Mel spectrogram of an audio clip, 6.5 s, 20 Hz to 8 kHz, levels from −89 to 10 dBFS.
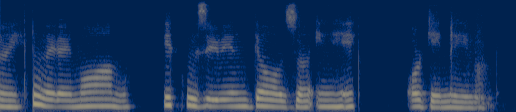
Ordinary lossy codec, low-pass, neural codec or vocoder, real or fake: Opus, 16 kbps; 7.2 kHz; codec, 16 kHz, 0.5 kbps, X-Codec, HuBERT features, trained on balanced general audio; fake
